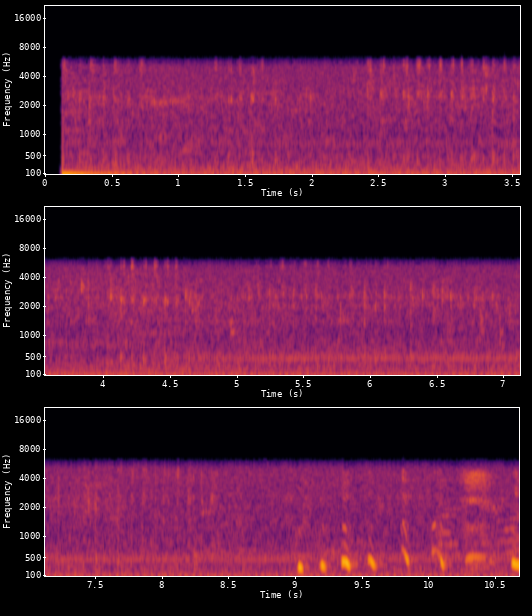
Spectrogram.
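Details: Gizmo, a male puppy dog, indoors: after a long stretch of steady low hum, a burst of short, squeaky, falling whimpers comes in quick succession near the end, each a brief high yip sliding downward.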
